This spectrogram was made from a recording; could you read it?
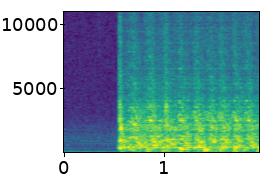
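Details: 1993 Ford F-250 7.3L IDI diesel, glow plugs disconnected (boots burnt), fuel present, on ether: starter spins engine in steady, even rhythm but it never fires; owner concludes no compression.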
